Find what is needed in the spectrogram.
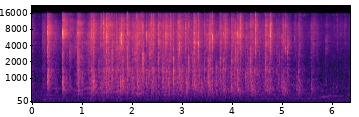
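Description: Audience applauding, the clapping starting just after the beginning and dying away near the end.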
